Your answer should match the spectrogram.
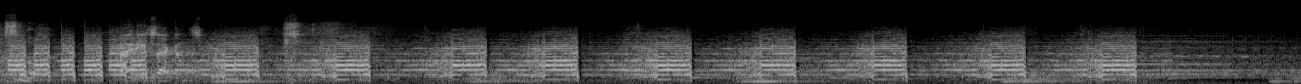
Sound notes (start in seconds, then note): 0.0 buzzing; 1.7 loudspeaker; 2.0 buzzing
